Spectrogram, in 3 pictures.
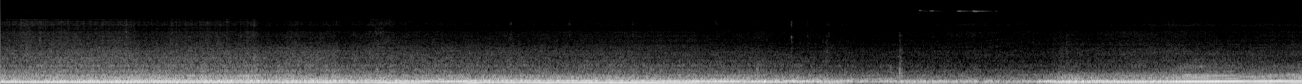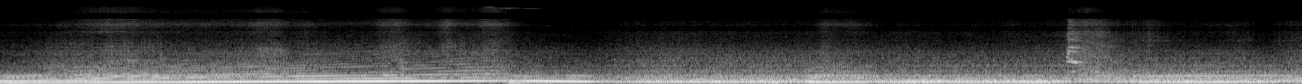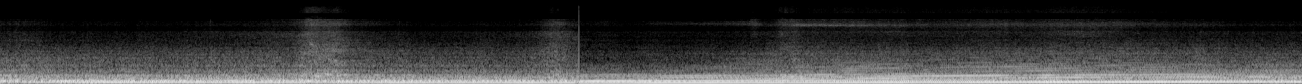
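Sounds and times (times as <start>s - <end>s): tyre and road noise: 0.0s - 39.0s
car engine revving: 10.4s - 39.0s.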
